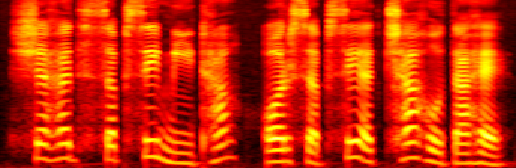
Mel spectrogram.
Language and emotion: Hindi, neutral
